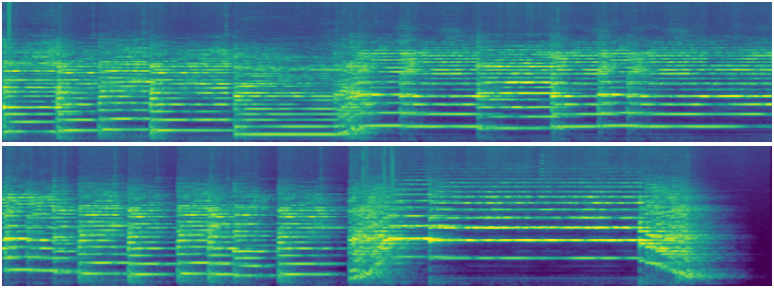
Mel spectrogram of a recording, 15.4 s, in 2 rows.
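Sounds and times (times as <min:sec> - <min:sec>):
keyboard: 0:00.0 - 0:15.0.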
